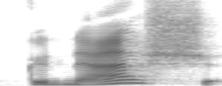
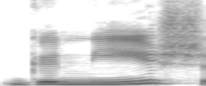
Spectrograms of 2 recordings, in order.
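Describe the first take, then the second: First: "Ganesh" said guh-NESH, short e; short "eh" in "Ganesh", no final a; variant pronunciation. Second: "Ganesh" said guh-NEESH, long ee; variant pronunciation. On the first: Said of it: "I've heard it pronounced so many different ways". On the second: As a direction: stress a long "ee" in "Ganesh", no final a. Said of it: "pronounce his name differently". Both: Shown as a demonstration.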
